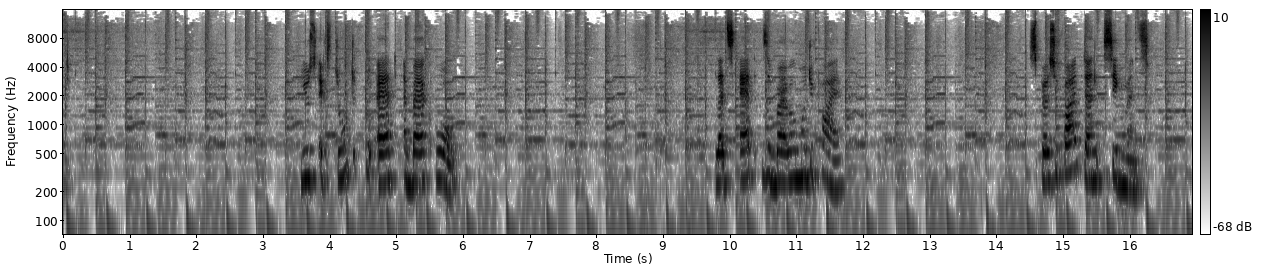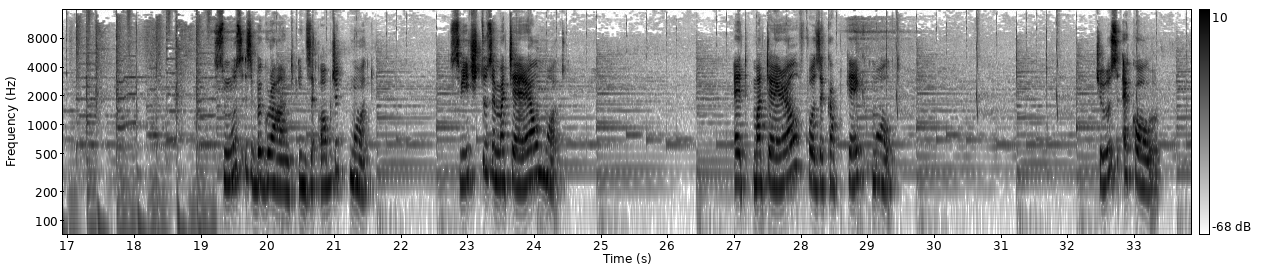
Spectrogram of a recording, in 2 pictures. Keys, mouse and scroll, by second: 0.8 s, 3.1 click, 3.4 Tab, 4.7 click, 5.7 e, 6.4 z, 9.2 click, 9.8-13.8 drag, 14.3-18.3 drag, 19.1 Tab, 21.2 right click, 25.6 click, 26.6 click, 27.6 click, 29.4 click, 31.6 click, 33.0 click.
